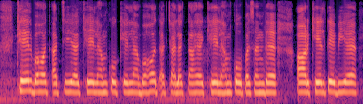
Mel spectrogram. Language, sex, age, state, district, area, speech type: Urdu, female, 18-30, Bihar, Darbhanga, rural, spontaneous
